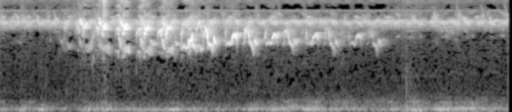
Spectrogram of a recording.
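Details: Long-tailed shrike chicks chattering in a rapid, busy stream of high chirps and squeaky notes, several per second, swelling in the middle, over a low steady hum and a high constant hiss.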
